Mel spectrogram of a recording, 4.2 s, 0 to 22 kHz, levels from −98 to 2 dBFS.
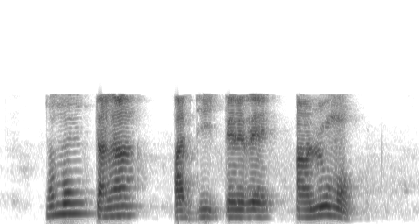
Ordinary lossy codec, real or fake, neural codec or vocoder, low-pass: AAC, 16 kbps; fake; codec, 32 kHz, 1.9 kbps, SNAC; 7.2 kHz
